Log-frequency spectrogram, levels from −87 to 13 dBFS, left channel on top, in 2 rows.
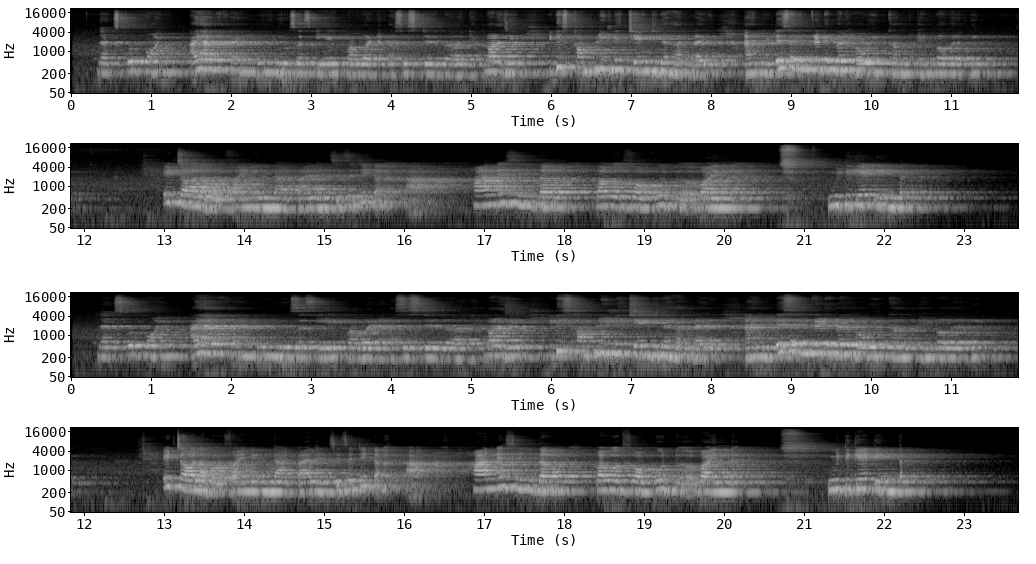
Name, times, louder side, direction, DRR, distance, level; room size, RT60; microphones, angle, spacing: voice 1, 0.3-1.2 1.5-5.6 6.0-11.3 20.7-20.9, left 1 dB, 55° left, 1 dB, 1.2 m, -24 dB
voice 2, 12.7-20.2 21.3-22.2, right 2 dB, 45° right, 2 dB, 1.0 m, -24 dB
11.5 x 10.0 x 3.2 m, 2.2 s
head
